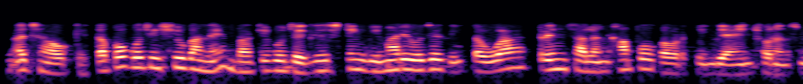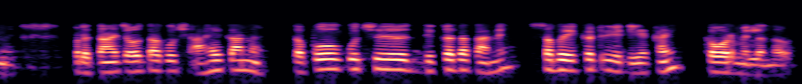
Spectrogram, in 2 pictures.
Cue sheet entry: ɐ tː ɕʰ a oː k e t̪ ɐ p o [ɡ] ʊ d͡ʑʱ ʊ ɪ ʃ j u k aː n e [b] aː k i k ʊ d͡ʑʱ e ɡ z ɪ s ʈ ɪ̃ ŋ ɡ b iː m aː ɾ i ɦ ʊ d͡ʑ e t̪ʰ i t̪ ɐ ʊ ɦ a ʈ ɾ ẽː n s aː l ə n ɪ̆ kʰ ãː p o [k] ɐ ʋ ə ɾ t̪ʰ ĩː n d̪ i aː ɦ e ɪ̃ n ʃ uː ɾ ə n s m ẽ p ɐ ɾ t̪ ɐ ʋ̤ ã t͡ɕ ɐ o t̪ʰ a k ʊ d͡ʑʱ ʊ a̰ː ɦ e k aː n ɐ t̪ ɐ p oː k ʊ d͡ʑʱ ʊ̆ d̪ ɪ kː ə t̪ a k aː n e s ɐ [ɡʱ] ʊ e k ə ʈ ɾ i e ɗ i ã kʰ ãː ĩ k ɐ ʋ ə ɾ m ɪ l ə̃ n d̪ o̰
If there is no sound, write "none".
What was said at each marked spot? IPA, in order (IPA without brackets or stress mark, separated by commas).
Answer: k, b, k, bʱ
